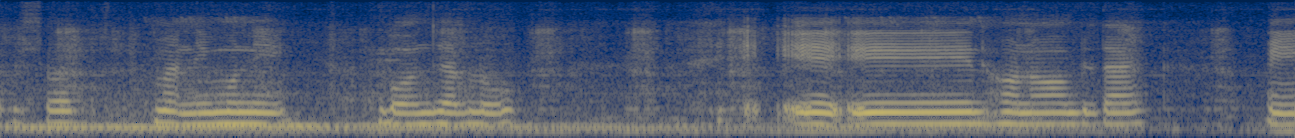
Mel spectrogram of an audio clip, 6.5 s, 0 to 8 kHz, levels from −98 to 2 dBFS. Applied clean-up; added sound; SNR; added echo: none; none; none; none.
